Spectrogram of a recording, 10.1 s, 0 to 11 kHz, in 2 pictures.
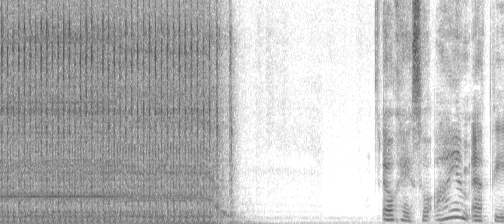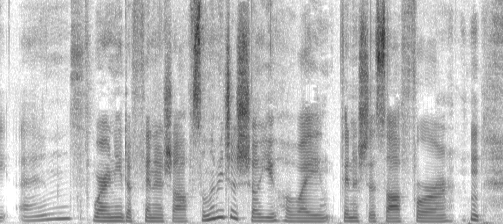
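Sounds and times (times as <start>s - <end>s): overlock machine stitching: 0.0s - 2.6s.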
